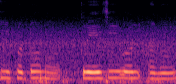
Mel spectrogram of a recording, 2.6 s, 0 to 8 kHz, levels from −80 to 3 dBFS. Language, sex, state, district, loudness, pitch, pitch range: Telugu, female, Andhra Pradesh, Guntur, -20 LUFS, 220 Hz, 205-225 Hz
